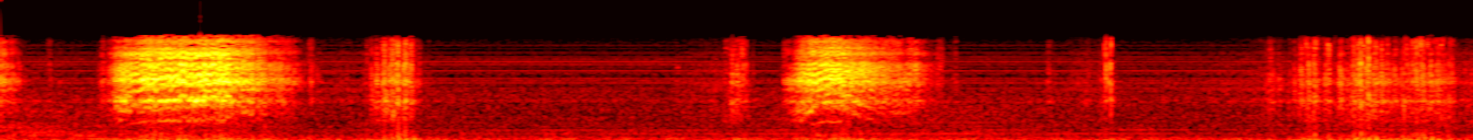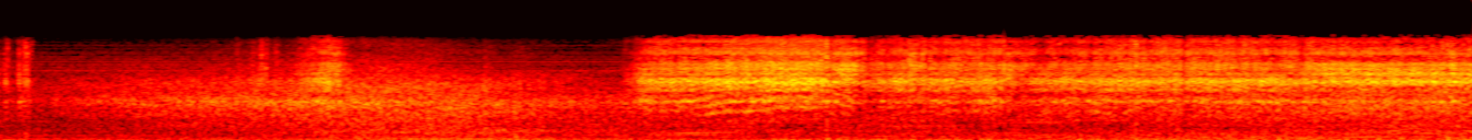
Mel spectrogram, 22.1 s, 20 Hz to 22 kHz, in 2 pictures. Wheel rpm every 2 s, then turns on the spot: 60, 10, 10, 20, 10, 10, 0, 10, 60, 50, 60.
2-4 10-12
